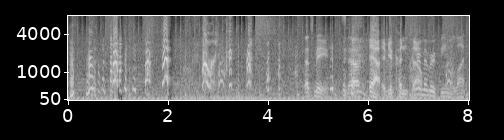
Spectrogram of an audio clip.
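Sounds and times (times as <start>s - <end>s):
steady pulsing music beat: 0.0s - 8.0s
laughter: 0.2s - 7.9s
high-pitched yapping dog barks in a song: 0.4s - 2.1s, 2.7s - 3.8s, 6.7s - 7.9s
speech: 4.7s - 8.0s.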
